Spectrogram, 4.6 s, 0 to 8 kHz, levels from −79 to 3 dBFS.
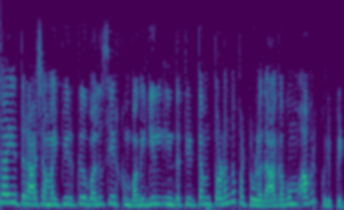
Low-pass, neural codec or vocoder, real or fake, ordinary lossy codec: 7.2 kHz; none; real; none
